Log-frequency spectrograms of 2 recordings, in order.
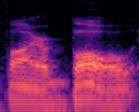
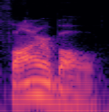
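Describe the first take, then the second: First: The stress is on the second syllable. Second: The stress is on the first syllable. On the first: The speaker calls it wrong. "so it's not fireball" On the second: The speaker calls it right. "fireball is stressed on the first syllable"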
